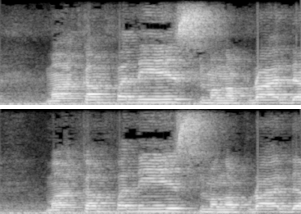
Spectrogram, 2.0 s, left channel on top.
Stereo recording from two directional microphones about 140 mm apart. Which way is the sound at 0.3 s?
25° right (ahead or behind).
